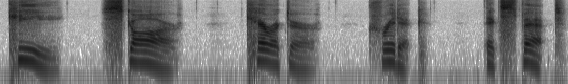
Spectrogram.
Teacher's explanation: This is a velar stop voiceless consonant.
